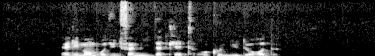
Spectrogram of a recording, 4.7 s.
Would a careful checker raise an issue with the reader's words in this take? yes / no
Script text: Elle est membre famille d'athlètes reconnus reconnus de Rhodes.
yes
